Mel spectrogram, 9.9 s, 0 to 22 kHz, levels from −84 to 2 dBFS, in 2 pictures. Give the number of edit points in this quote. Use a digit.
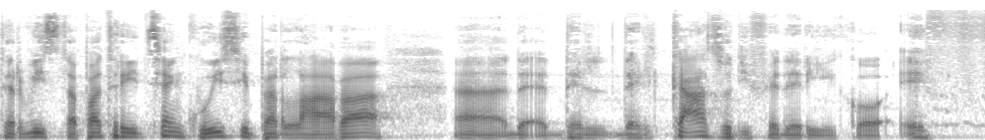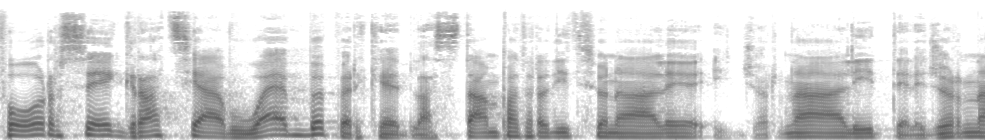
0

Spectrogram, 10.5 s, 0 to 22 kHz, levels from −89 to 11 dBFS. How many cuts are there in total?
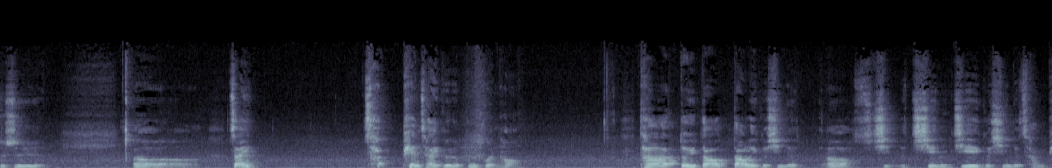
0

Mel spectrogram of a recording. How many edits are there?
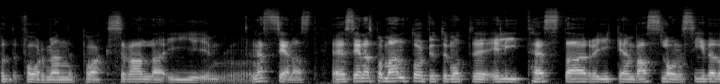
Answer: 2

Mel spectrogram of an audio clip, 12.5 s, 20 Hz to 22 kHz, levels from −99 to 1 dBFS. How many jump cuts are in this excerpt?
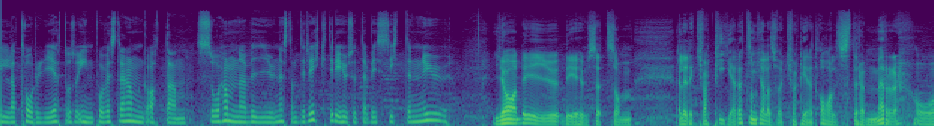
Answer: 1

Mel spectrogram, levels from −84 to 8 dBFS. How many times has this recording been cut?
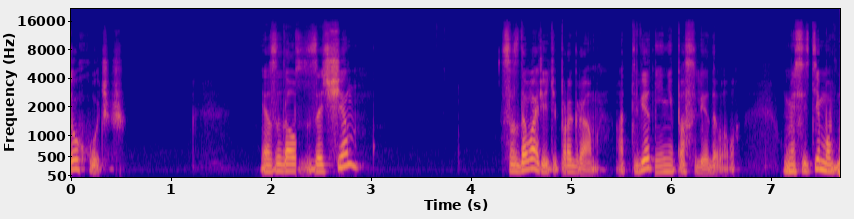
3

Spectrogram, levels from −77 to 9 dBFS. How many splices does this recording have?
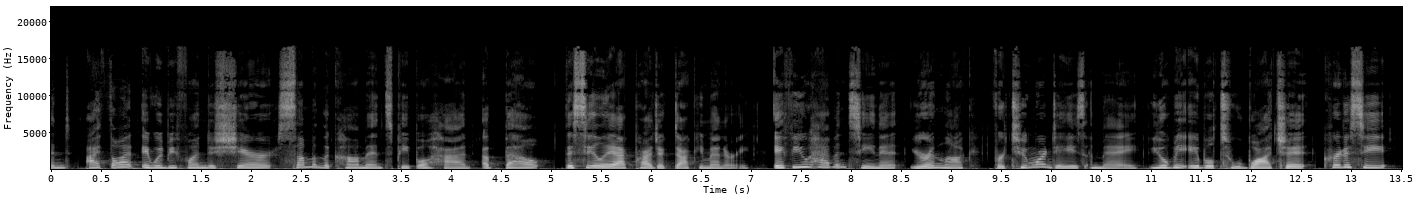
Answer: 1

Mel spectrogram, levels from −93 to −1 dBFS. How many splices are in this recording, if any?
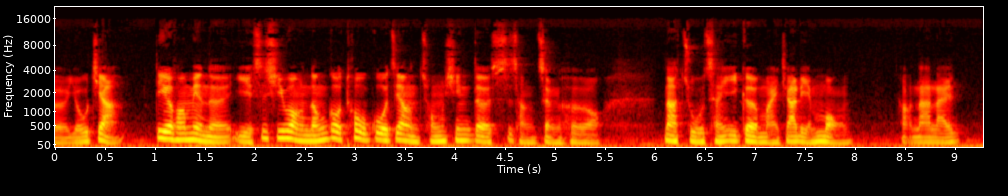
0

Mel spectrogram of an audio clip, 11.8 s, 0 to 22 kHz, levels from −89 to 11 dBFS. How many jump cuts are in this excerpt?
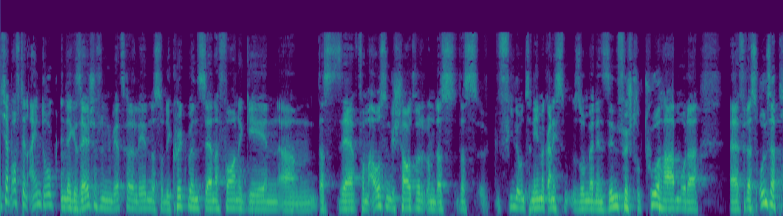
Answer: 1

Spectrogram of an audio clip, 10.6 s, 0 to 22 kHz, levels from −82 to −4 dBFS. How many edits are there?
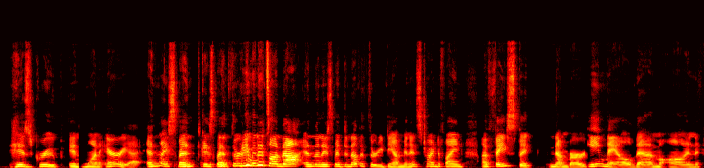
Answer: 5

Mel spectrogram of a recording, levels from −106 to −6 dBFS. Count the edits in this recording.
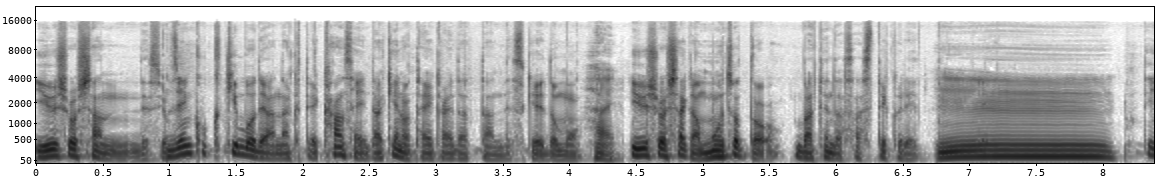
3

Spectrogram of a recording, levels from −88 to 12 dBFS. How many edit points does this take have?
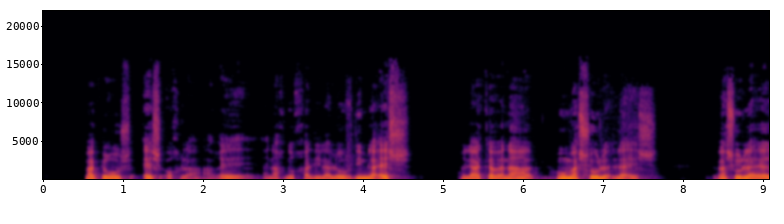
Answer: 0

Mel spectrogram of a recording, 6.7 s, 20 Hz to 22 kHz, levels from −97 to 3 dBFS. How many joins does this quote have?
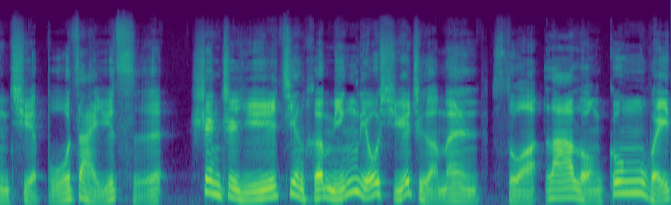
1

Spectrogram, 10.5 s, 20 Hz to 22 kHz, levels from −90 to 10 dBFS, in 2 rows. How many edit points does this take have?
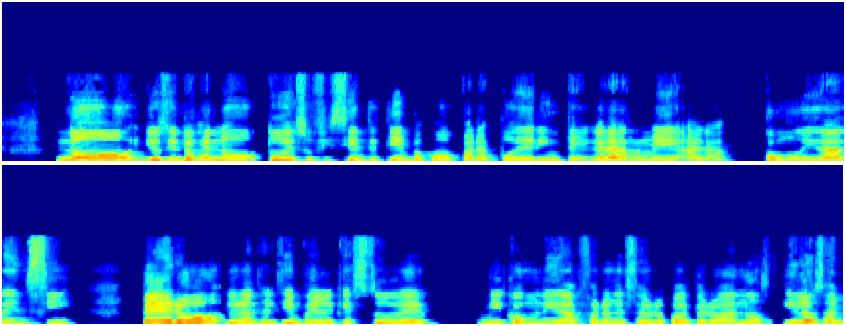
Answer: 2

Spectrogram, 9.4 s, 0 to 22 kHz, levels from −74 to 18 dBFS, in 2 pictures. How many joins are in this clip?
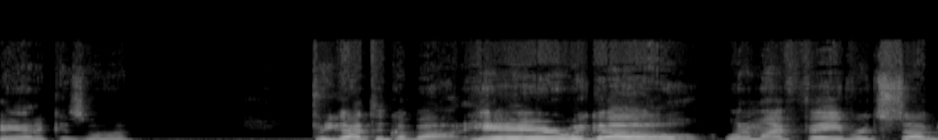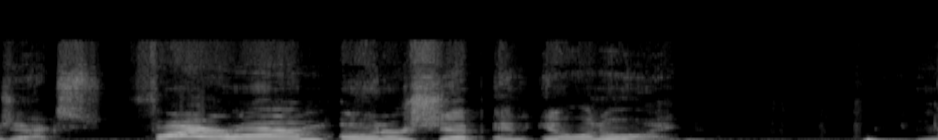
3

